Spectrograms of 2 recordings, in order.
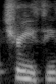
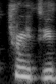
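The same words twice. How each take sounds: First: The word is pronounced clearly. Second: The word is pronounced with a slur. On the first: This is the word as it should be said. "she can't say Tracy" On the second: The person saying it is drunk. "so it's Tracy"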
